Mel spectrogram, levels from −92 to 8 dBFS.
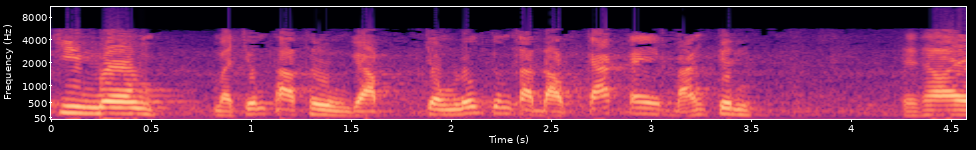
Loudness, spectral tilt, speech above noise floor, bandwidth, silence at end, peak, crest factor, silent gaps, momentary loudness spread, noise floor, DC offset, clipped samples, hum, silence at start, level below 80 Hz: -10 LUFS; -7.5 dB/octave; 22 dB; 7 kHz; 0 s; 0 dBFS; 10 dB; none; 11 LU; -31 dBFS; under 0.1%; 0.7%; none; 0 s; -46 dBFS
